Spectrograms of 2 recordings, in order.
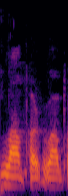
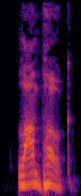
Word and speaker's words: Lompoc: I believe you're from Lompoc. I don't know if I'm pronounced that correctly. – Lompoc. – Lompoc. Okay. – Yeah. – If for everyone listening, it's L-O-M-P-O-C. You pronounce that without me.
